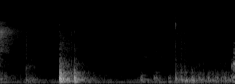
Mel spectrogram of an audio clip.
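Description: A plastic flip-top bottle cap snapping shut, then a louder thunk about half a second later as the bottle is set down on a tabletop, with small handling clicks near the end.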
